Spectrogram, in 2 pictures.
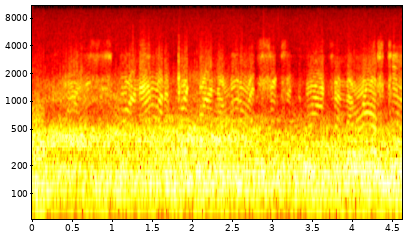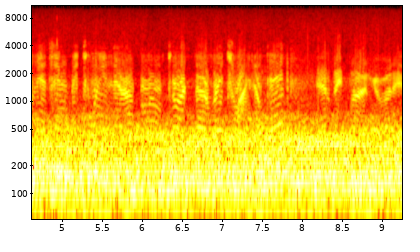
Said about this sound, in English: Here comes the next one now, number three. Marine jet. Exploding on the hilltop. Tremendous pour of flame. We heard the concussion. About 400 meters from where we're at right now. He came in right on the treetops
